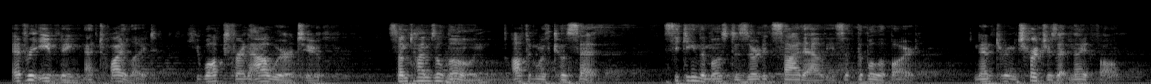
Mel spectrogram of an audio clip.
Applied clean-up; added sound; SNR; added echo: none; Bowed string instrument; 18 dB; reverberation time 2.8 s.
